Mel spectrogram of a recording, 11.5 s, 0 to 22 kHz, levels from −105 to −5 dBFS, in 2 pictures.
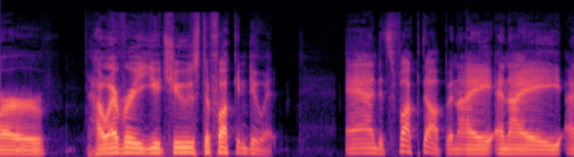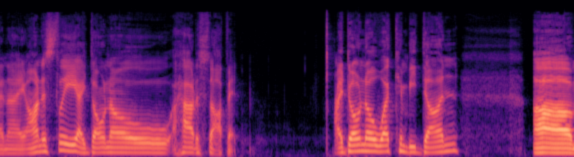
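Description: One stereo channel likely drops out three times in this speech clip, so after the two channels are summed to mono only half the signal remains. The speech falls abruptly by about 6 dB and then jumps back up. The first loss starts after "however you choose to" at 2.26 s and lasts until 4.66 s, just before "and I". The second runs from 5.59 s, following "and I", to 7.99 s, and the third from 8.53 s to 10.83 s.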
